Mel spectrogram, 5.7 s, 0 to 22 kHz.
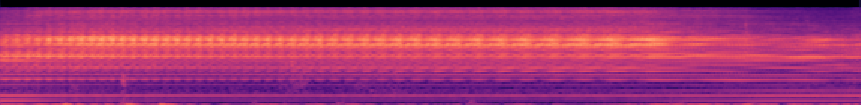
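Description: A Hamron 12-volt car battery charger set to a 10-ampere charge rate hums steadily and loudly up close, a constant electrical drone with faint clicks and no speech.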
